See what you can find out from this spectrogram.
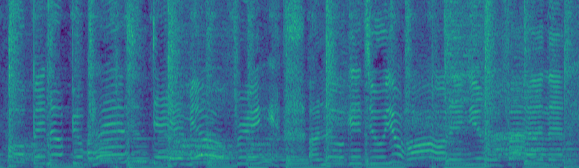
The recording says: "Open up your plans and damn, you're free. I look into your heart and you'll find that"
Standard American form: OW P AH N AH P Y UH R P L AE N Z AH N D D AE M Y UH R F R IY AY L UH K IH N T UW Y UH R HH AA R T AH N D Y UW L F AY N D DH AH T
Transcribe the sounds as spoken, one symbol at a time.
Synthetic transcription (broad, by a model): OW P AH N AH P Y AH R P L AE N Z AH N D D AE M Y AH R F R IY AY L UH K IH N T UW Y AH R HH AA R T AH N Y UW N F AY N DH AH T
